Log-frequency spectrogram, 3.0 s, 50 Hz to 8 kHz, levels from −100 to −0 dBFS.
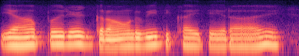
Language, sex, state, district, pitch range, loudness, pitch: Hindi, male, Jharkhand, Deoghar, 125-145 Hz, -16 LUFS, 135 Hz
